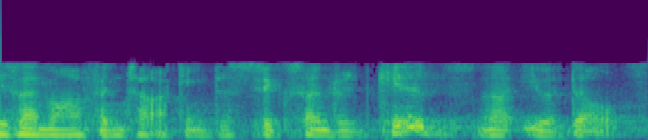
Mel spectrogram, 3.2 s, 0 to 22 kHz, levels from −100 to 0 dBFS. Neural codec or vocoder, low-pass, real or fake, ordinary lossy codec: codec, 16 kHz in and 24 kHz out, 1.1 kbps, FireRedTTS-2 codec; 7.2 kHz; fake; AAC, 16 kbps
